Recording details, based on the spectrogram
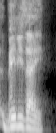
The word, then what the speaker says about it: Bellisae: Alors, Adeline, ta société s'appelle Belisae. Je prononce bien Oui.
